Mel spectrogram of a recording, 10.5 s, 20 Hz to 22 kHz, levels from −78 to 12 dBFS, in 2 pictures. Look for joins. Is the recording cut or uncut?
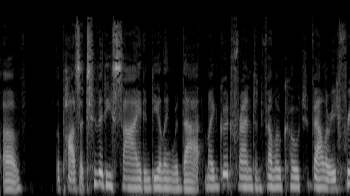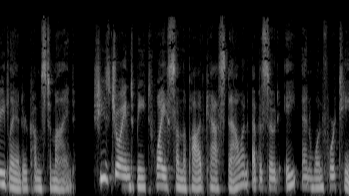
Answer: uncut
